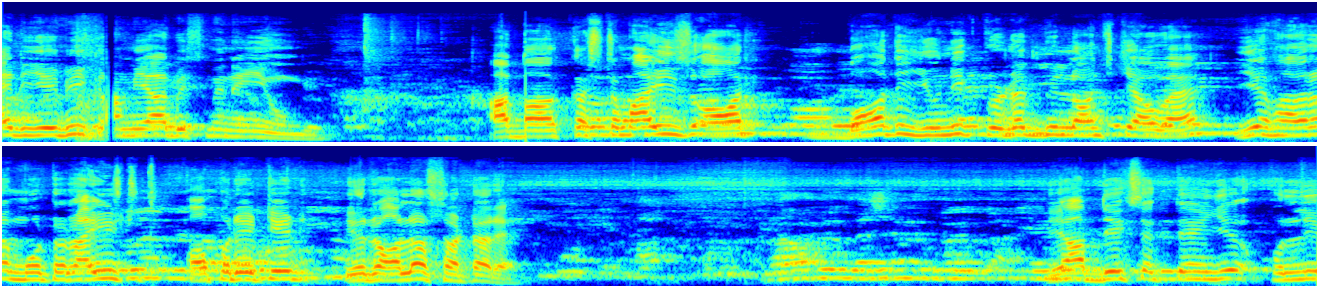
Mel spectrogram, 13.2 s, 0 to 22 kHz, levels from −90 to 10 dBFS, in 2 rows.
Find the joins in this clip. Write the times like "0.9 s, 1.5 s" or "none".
2.6 s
